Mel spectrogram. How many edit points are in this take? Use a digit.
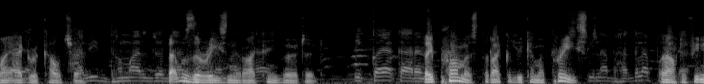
1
